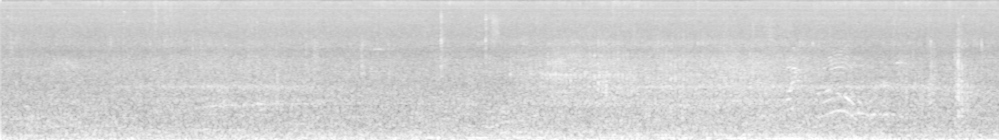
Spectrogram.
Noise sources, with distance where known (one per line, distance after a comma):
engine of unclear size, far
unidentified human voice, far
